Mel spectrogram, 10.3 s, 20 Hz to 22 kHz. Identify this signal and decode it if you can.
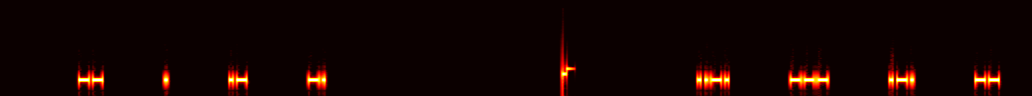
Morse code, heard as a keyed tone, about 36 wpm, spaced as for 12 wpm, 700 Hz. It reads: MEAN FORM
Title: 6x Character Spacing - Top 300 Words - 35wpm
